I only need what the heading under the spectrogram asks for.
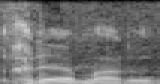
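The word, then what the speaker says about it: ῥῆμα: 페이지 수로 206페이지 나가도록 하는데 제가 지금 14장 레마 부분에 말씀을 드렸지만 원어에는 흐레마로 되어 있고 레마는 영어식 발음이다 라고 말씀을 드렸죠.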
